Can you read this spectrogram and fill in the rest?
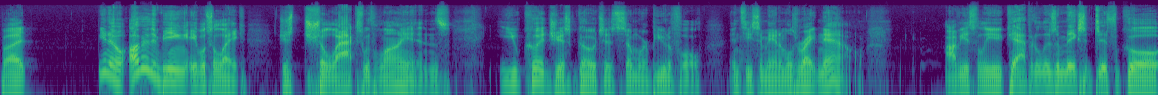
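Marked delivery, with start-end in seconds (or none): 11.8-14.5 put-on goofy dumb-guy voice. Mid-conversation, the speaker tosses off one remark in a dumb guy voice. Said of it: "I said it in like a dumb guy voice".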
